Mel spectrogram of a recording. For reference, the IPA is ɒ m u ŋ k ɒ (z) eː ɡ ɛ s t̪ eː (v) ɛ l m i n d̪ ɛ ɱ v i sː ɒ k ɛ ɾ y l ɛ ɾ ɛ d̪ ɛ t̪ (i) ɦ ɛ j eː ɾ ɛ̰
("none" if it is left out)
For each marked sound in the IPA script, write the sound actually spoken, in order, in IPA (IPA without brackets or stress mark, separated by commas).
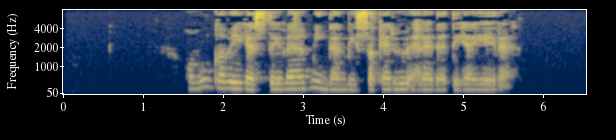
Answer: v, v, i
